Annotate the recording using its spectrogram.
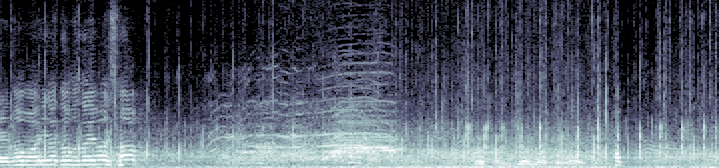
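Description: A group of young dancers shout in chorus.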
